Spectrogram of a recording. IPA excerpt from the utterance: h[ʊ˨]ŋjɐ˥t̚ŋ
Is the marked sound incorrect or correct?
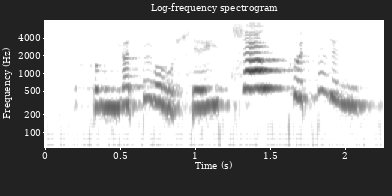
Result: correct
